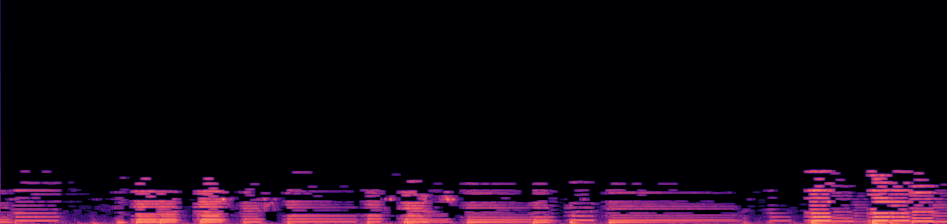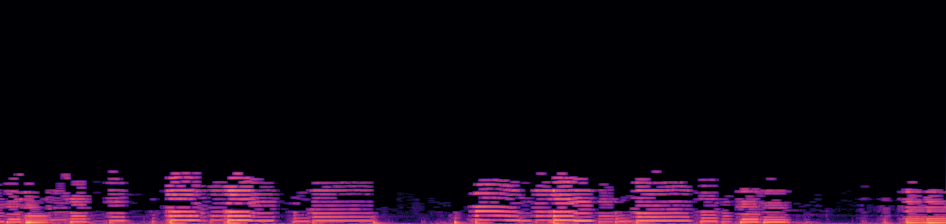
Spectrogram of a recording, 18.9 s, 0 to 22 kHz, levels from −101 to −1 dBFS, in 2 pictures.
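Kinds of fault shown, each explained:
MP3 compression, throughout: the music has nothing above 5.3 kHz, and heavy encoding damage runs the whole length, likely from MP3 starved of bits, which fits a very low bitrate. The encoder drops the treble and switches weak frequency lines on and off, leaving a watery, swirly texture.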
